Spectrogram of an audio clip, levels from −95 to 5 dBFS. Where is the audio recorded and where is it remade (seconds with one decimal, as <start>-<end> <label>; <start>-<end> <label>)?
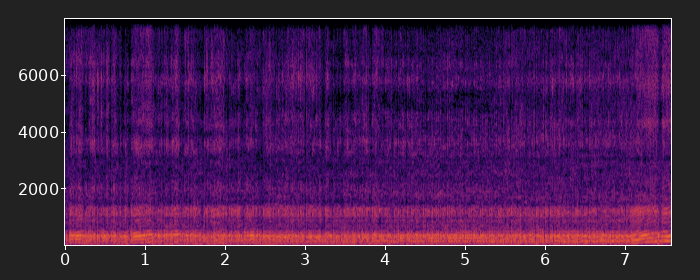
0.0-4.4 remade; 4.4-5.5 recorded; 5.5-7.6 remade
